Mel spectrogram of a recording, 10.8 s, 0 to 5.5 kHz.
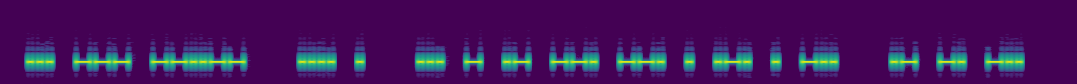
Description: Morse code, heard as a keyed tone, about 25 wpm, spaced as for 20 wpm, 700 Hz. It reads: SO, HE STAGGERED AND
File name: Pinocchio / Pinocchio ch7 15 25 ik1hge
